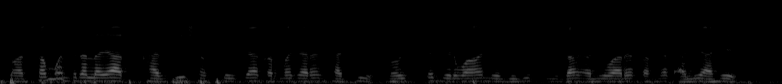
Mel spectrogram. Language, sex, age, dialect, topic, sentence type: Marathi, male, 18-24, Varhadi, banking, statement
